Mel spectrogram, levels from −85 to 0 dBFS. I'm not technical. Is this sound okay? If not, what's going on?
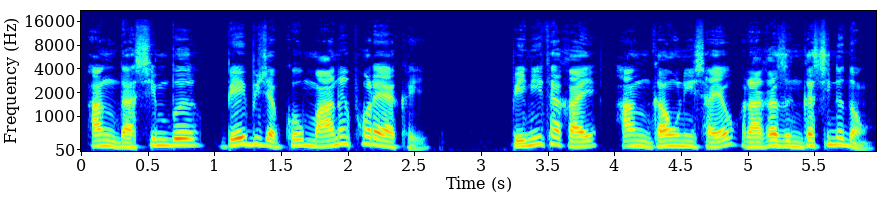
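Yes, no faults here.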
